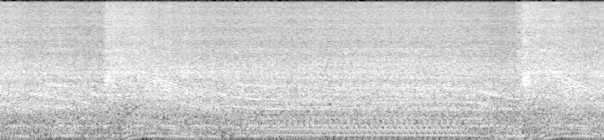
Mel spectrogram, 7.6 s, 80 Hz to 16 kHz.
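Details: Rebuilt C2/C3 Corvette chassis V8, cooled by hose water pumped through intake manifold and water pump: catches, revs rise and fall smoothly with clean, even idle between blips; nothing amiss.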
